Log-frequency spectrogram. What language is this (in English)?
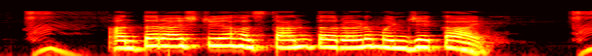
Marathi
